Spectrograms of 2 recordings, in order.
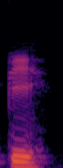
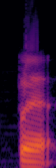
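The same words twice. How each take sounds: First: The letter is read the English way. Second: The letter is read the Russian way. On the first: "а в английском P" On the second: "в русском языке она читается как P"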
